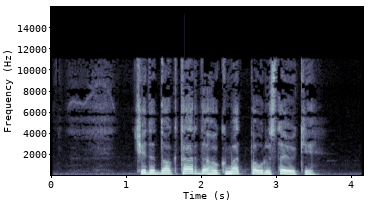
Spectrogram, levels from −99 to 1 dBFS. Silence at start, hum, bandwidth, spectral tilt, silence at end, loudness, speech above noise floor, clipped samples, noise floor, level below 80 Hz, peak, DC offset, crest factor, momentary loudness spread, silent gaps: 1.15 s; none; 11.5 kHz; -7 dB/octave; 0.6 s; -12 LUFS; 46 dB; under 0.1%; -57 dBFS; -42 dBFS; 0 dBFS; under 0.1%; 14 dB; 7 LU; none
